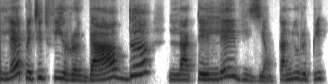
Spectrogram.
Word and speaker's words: regardent: Les petites filles regardent, because it's plural, regardent gonna end by ENT, but we don't pronounce that ENT, it's silent. So we're gonna say, les petites filles regardent la télévision.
